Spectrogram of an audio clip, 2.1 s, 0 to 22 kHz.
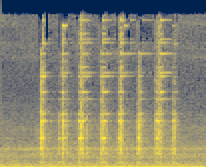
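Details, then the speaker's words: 2011 Chevrolet S10 Flex, rear: sharp metallic rattles about five a second over a low hum as the loose parking-brake strut clatters inside the rear drum, worst on bumps and cobblestones and present even when braking; the shoes are not worn. "Você andando ali no asfalto ali, fica infernal o barulho. Lombada, rua de paralelepípedo, tudo faz esse barulho, ó. Ela fica assim, solta aqui dentro."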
